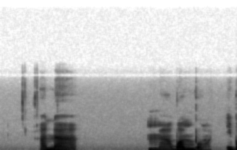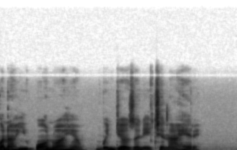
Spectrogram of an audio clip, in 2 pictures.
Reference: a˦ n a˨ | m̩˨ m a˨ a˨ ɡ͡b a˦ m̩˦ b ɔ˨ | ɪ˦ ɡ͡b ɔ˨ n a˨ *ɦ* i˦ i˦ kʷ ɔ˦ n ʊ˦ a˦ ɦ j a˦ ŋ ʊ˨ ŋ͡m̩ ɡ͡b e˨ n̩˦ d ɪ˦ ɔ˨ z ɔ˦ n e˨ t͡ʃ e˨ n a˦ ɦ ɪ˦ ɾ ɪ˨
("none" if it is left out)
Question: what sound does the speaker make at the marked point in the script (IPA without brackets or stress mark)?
ɦ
